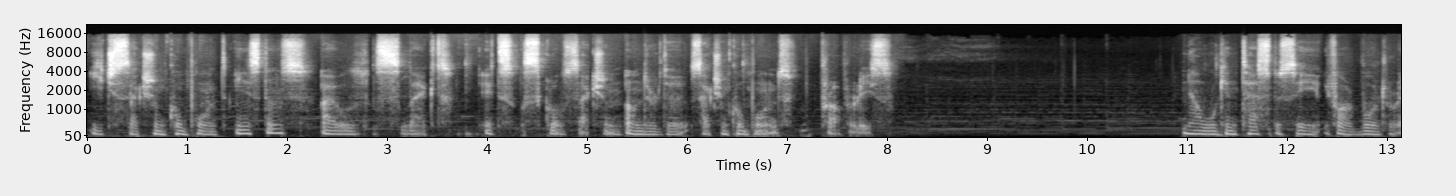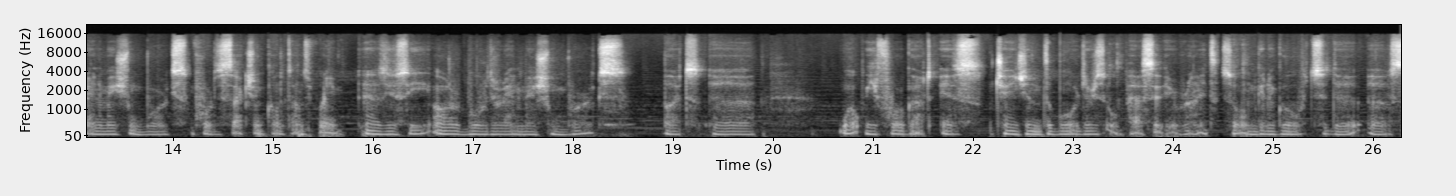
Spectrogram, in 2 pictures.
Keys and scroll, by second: 15.3 super+p, 23.8 Escape.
